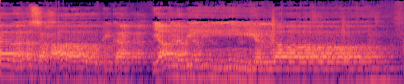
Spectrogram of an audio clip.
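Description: A man chanting salawat on the Prophet into a microphone, in long held melodic notes: one phrase trails off about two seconds in, and a new one rises at three seconds and is held until it fades near the end.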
